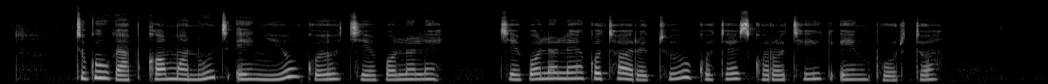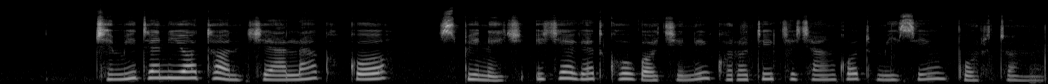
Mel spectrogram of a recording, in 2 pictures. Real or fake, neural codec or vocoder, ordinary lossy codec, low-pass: real; none; none; none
